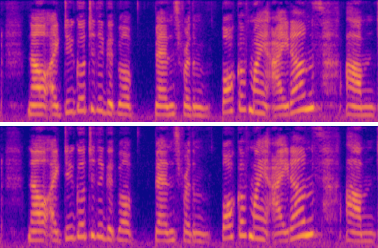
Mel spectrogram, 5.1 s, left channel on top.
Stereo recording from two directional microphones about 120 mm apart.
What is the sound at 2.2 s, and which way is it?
Speech, 35° left (ahead or behind).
